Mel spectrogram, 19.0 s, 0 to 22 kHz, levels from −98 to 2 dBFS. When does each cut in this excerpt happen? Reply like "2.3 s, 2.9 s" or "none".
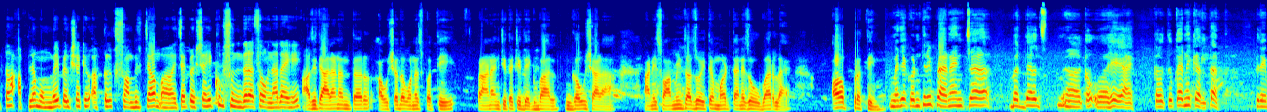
4.5 s, 13.2 s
